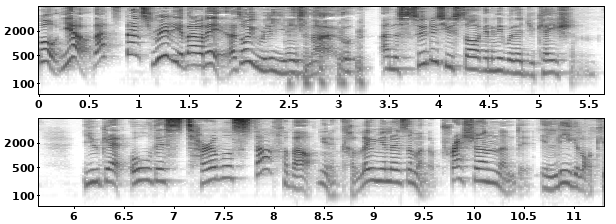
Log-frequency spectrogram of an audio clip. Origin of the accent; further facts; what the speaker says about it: United Kingdom; all this great change in my view of myself as a British Jew was taking place 2000, 2001, 2002, that kind of area.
